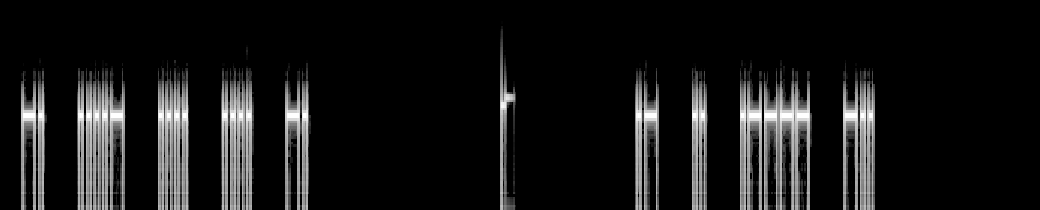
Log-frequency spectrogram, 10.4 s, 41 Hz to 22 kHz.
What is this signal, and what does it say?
Morse code, heard as a keyed tone, about 30 wpm, spaced as for 17 wpm, 700 Hz. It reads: N4HHN AI1D
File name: Lesson 14g - Number 2 - Call Signs 30wpm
